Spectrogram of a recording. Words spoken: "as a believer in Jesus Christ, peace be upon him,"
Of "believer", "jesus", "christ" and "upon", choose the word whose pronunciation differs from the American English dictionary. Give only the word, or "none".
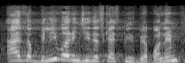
christ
